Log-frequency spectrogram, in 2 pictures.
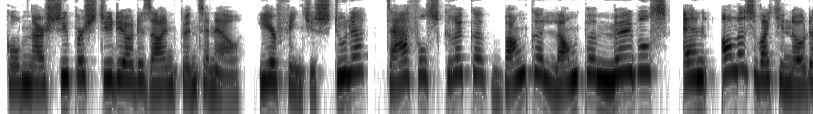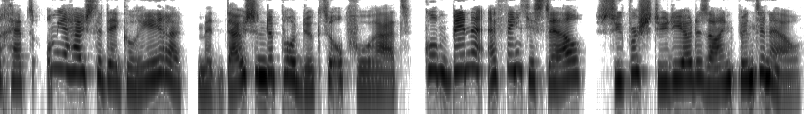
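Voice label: Dutch, female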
